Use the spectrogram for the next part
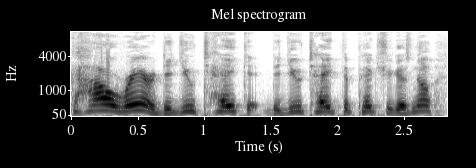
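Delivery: usual speaking voice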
